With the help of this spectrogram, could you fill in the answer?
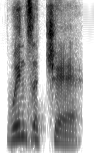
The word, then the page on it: Windsor chair: Indian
